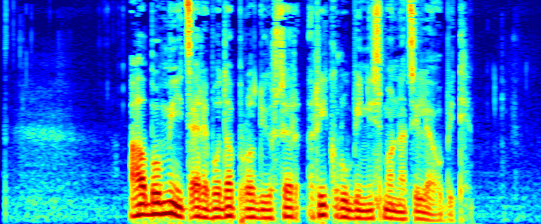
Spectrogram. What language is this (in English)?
Georgian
